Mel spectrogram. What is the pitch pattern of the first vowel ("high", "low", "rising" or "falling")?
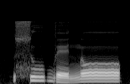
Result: high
